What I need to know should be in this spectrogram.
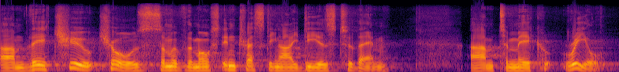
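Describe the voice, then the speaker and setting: In a northeast English accent, a man at medium pitch speaks fairly slowly on a very clean recording with a silent background. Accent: northeast England (Sunderland). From northeast England (Sunderland). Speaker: inventor and designer running a children's invention project. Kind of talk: conference presentation.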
